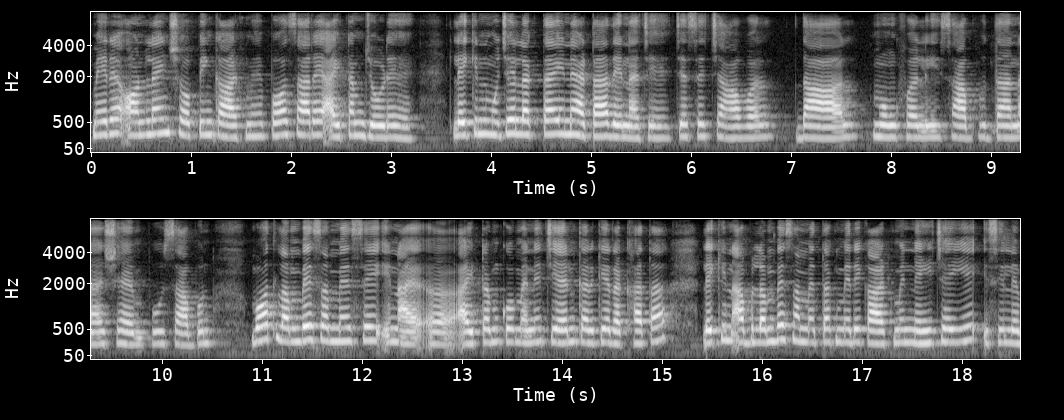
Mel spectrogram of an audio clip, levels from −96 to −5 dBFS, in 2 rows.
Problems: constant background noise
